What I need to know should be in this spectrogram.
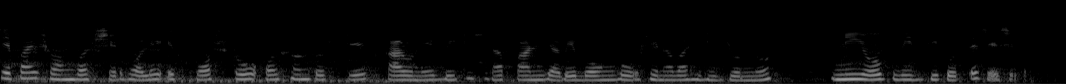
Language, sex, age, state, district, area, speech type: Bengali, female, 18-30, West Bengal, Uttar Dinajpur, urban, read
